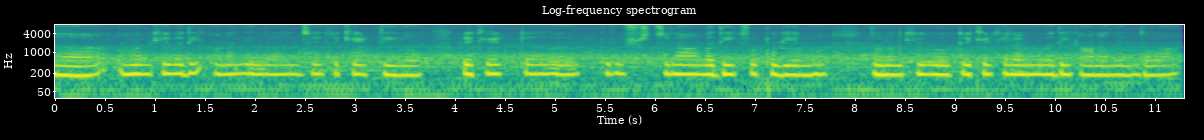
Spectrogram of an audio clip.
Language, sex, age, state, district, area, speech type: Sindhi, female, 18-30, Rajasthan, Ajmer, urban, spontaneous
